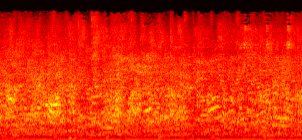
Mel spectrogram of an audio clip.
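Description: Pub chatter: several men's voices talking over one another in overlapping conversation.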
